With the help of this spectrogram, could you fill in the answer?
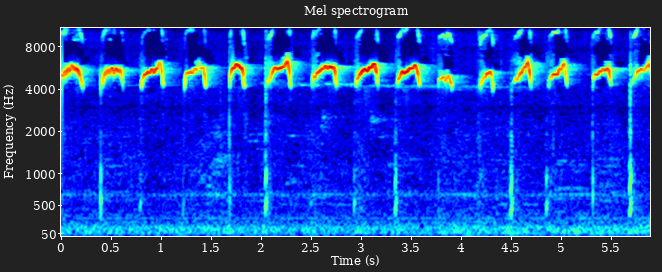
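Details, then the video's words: Abandoned baby rock pigeon rescued from a rooftop, day two of care, squeaking steadily: a fast, even run of high, arched whistled peeps, roughly two and a half per second, with faint tapping between them. "Baby Pigeon Squeaking | Sound"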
